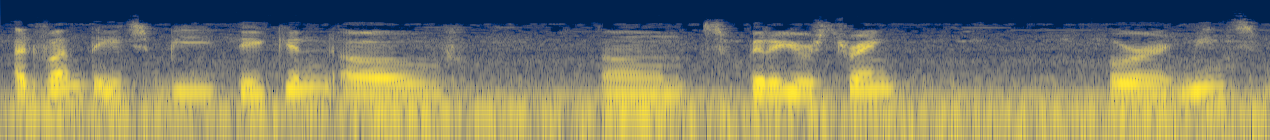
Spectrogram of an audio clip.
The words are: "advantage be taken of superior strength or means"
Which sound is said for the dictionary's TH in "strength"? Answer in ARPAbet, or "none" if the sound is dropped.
T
